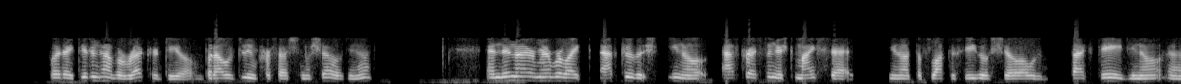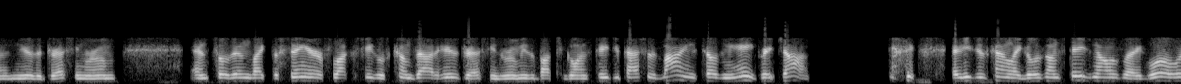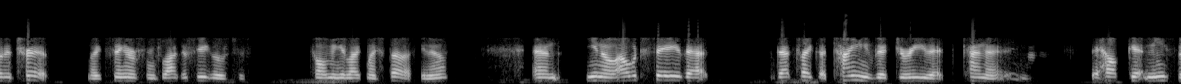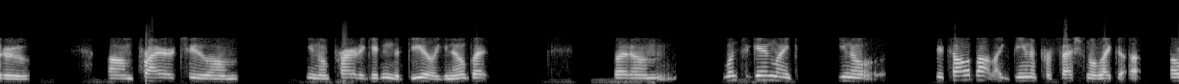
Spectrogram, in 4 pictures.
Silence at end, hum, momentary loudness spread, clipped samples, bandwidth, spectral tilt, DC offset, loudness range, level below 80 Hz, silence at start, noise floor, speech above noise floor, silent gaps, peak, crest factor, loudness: 0 s; none; 8 LU; under 0.1%; 7.6 kHz; -6 dB/octave; under 0.1%; 4 LU; -66 dBFS; 0.5 s; under -90 dBFS; over 73 dB; none; 0 dBFS; 18 dB; -17 LUFS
